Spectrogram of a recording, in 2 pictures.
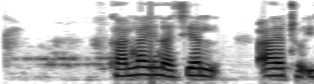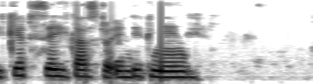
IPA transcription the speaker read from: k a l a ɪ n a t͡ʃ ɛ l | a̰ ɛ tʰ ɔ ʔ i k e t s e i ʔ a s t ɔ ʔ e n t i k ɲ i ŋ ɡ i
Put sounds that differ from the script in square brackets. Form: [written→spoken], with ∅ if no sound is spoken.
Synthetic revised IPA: k a l a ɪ n a t͡ʃ ɛ l | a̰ ɛ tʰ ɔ ʔ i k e t s e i [ʔ→k] a s t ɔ ʔ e n [t→d] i k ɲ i ŋ ɡ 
